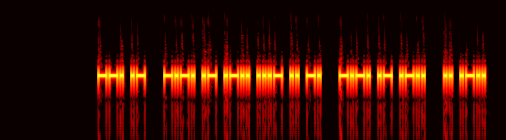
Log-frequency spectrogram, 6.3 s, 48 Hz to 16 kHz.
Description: Morse code, heard as a keyed tone, about 34 wpm, 700 Hz. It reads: GA CALVIN CAL IL
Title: K1USN SST QSO Practice - 35wpm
